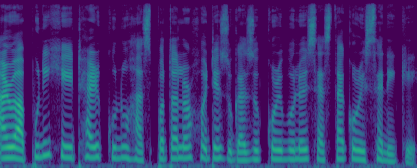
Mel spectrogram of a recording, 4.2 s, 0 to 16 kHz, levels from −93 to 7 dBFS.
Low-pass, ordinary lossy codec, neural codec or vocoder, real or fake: 14.4 kHz; none; none; real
